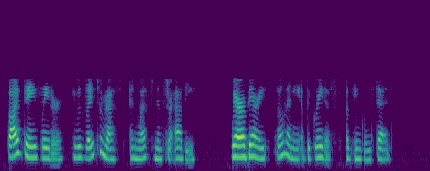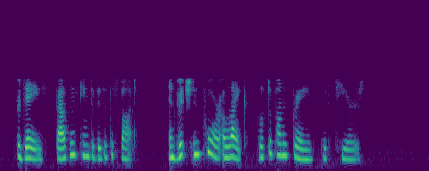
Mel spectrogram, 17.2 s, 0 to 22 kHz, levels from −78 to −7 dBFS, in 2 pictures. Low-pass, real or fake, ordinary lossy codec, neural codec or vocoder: 7.2 kHz; fake; AAC, 16 kbps; codec, 24 kHz, 0.9 kbps, DualCodec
